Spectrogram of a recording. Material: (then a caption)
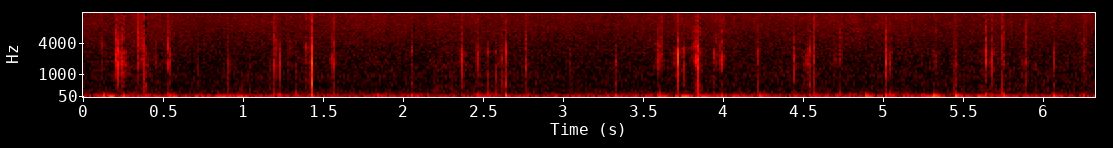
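Vinyl. A small, solid roll of black vinyl electrical tape is held in one hand close to the mic and tapped and scratched with fingertips and nails. The result is a quick patter of dry, short clicks and taps with brief scratchy brushes, over a low rumbling background.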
